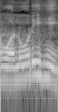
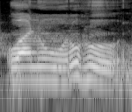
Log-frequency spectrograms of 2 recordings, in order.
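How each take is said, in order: First: The last two syllables use 'i' vowels. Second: The last two syllables use 'u' vowels. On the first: The speaker calls it wrong. "jangan wa nurihi" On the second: The speaker calls it right. "itu dibacanya apa? Wa nuruhu"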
